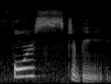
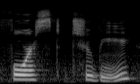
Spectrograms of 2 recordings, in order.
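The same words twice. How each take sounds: First: The words flow together, with the -ed sound dropped. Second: The words are separate, with the -ed sound heard. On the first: The speaker calls it right. "try to say forced to be ... So you will not hear the ed there" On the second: The speaker calls it wrong. "Instead of forced to be"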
